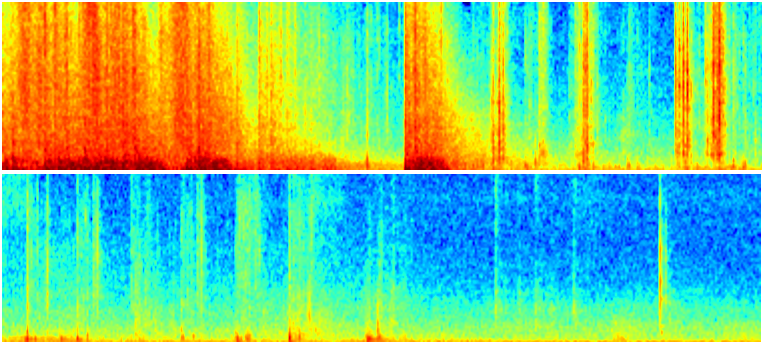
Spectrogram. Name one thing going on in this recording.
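Footsteps tap quickly on stone.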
